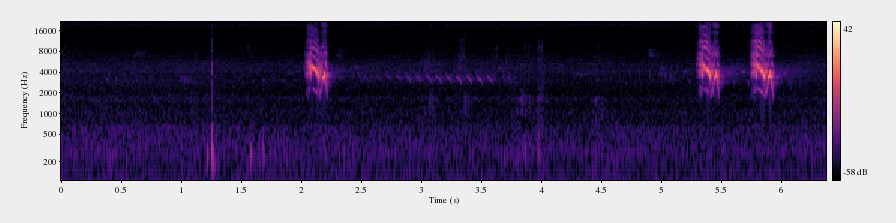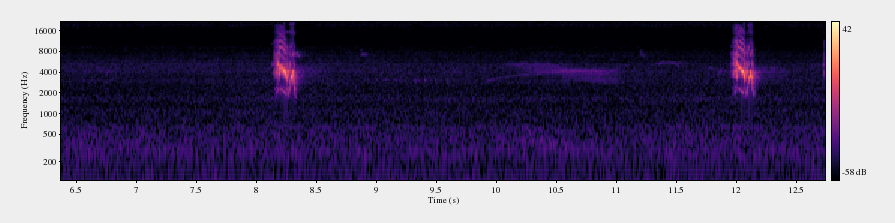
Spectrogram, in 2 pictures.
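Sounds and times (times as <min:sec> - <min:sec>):
faint background hum: 0:00.0 - 0:12.7
house sparrow Passer domesticus chirps: 0:02.0 - 0:03.6, 0:05.3 - 0:06.0, 0:08.2 - 0:08.4, 0:12.0 - 0:12.2.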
